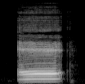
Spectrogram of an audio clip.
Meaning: clothing, clothes, garment(s), shirt(s)
- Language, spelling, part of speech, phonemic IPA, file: Navajo, ééʼ, noun, /ʔéːʔ/, Nv-ééʼ.ogg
